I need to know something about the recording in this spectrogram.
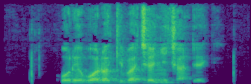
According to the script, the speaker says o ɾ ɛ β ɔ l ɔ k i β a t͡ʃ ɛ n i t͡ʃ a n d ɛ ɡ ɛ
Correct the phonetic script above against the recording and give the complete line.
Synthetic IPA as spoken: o ɾ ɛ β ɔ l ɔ k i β a t͡ʃ ɛ ɲ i t͡ʃ a n d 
